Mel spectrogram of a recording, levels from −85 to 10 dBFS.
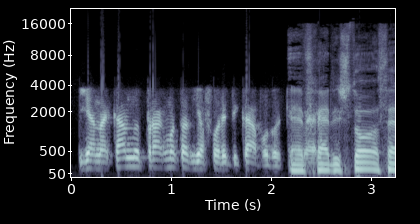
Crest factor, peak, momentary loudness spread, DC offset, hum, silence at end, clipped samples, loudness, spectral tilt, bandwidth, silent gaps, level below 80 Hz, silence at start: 12 dB; 0 dBFS; 3 LU; under 0.1%; none; 0 s; 0.3%; -13 LUFS; -5 dB/octave; 17 kHz; none; -48 dBFS; 0.1 s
